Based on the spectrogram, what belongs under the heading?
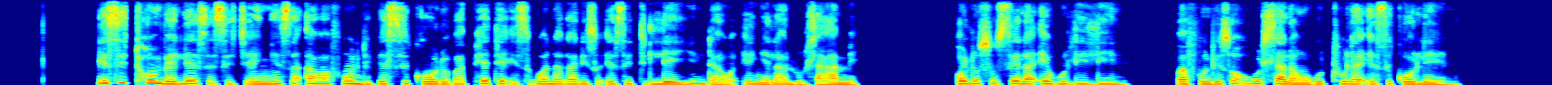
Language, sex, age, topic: North Ndebele, female, 36-49, health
